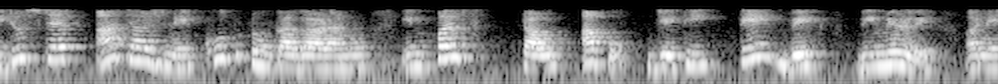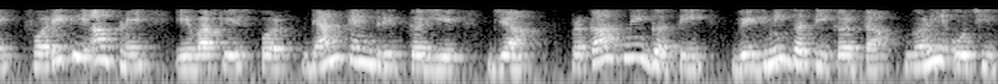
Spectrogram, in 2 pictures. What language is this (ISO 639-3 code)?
guj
